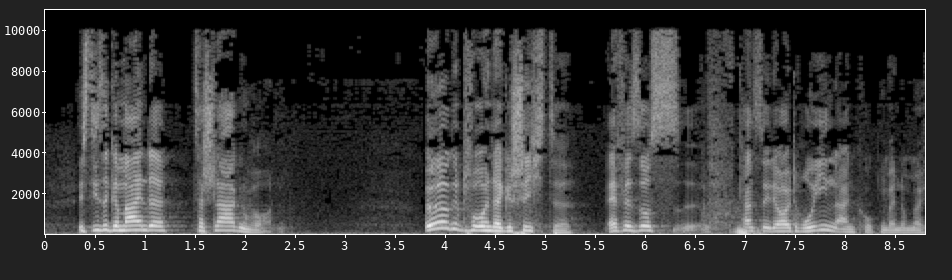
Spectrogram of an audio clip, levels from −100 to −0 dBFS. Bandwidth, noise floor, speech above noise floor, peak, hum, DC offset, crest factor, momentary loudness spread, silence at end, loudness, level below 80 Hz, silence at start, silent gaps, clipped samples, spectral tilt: 10.5 kHz; -58 dBFS; 37 dB; -2 dBFS; none; 0.2%; 20 dB; 17 LU; 0 s; -21 LUFS; -40 dBFS; 0.35 s; none; under 0.1%; -5.5 dB/octave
